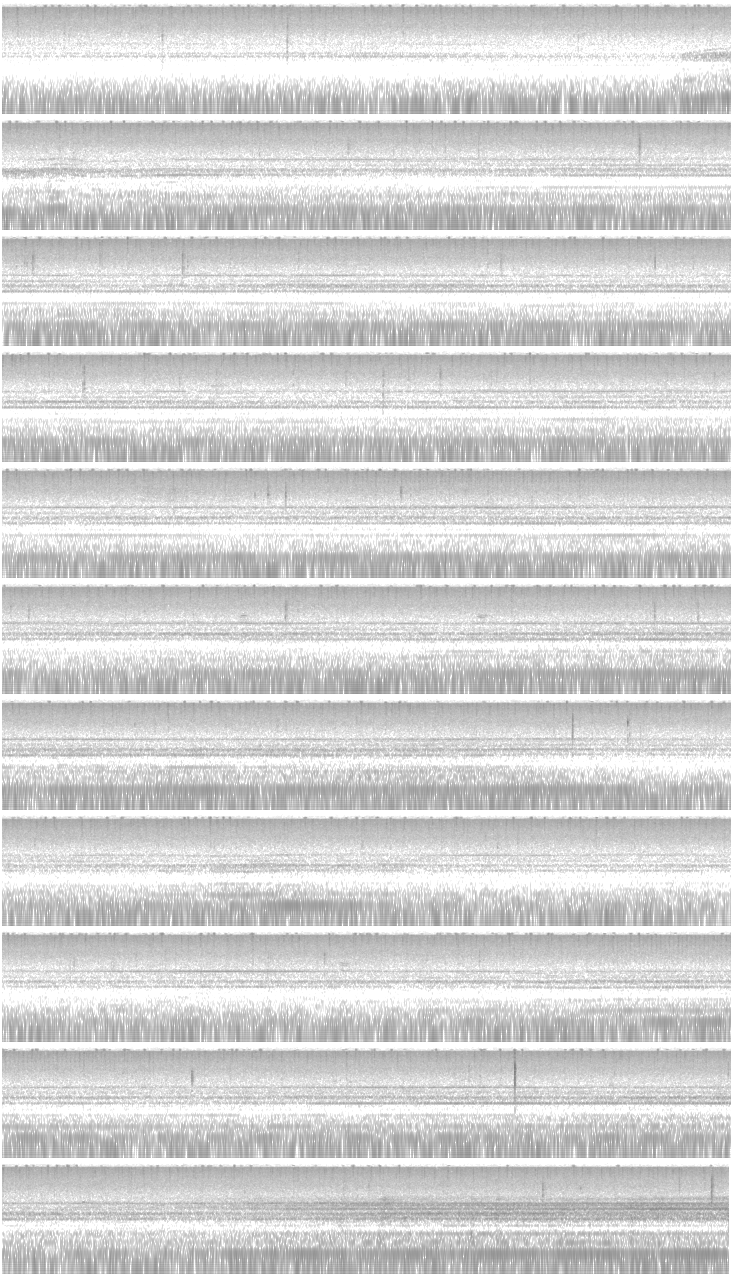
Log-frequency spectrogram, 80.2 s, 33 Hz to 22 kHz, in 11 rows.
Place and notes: Streaming from a hedgerow in large intensively farmed fields near Halesworth, UK - Railway work hum across the fields in the small hours
Things happen in the night that we know little of. Streaming sometimes reveals them. I like to leave it playing at a low level while I sleep. Maybe this effects my dreams, but sometimes I'm awoken; on this occasion by a fairly loud rather musical hum. It sounded fairly close even though I knew the mics were some distance out in the fields. I got up, opened a window and was surprised to hear the same hum just outside. Intrigued I got dressed and went to explore. It turned out be work on the railway, the droning machine engaged in some heavy repairs in the small hours while trains were stopped. It's sound pervaded the whole landscape, heard by me in town and by the mics in the hedge 1.7km away. As the work moved slowly down the track the town became quiet again, but it remained audible in the fields for considerably longer. A good lesson in acoustic geography and an illustration of the sonic lay lines propagated by air currents and channeled by contours through the surrounding land.
East of England, England, United Kingdom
